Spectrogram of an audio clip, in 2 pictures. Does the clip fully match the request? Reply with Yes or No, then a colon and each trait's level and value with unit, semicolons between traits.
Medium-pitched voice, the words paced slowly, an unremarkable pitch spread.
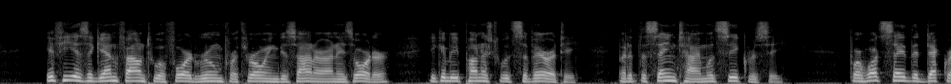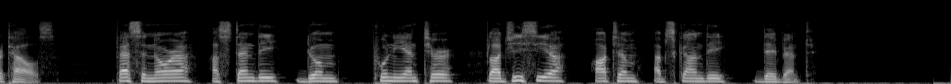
Yes: medium, 145 Hz; slow, 125 wpm; average, 3.2 semitones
